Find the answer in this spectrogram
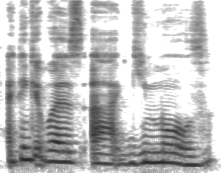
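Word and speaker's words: guimauve: Um, and they were learning de bomb for candy and also I think it was uh gimmov gim I think is how you say basically these sort of peeps in French.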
